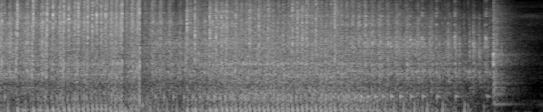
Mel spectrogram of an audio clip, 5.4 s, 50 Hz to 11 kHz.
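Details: Old Briggs & Stratton 5 hp wood splitter engine after reassembly, spark confirmed, plug carboned; uneven chug about 3.5 beats a second, sags, then dies. Fuel starvation; carburetor needs parts, carb kit planned.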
